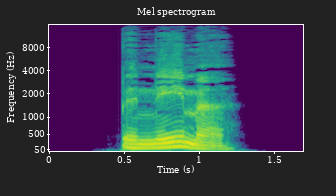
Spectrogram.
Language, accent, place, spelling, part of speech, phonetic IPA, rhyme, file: German, Germany, Berlin, benähme, verb, [bəˈnɛːmə], -ɛːmə, De-benähme.ogg
- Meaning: first/third-person singular subjunctive II of benehmen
